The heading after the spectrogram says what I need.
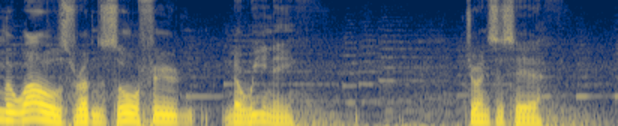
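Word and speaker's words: Niwen: The light from the wells runs all through Nowini. Joins us here. Nywin. I think it's Nywin actually, how you pronounce it.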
